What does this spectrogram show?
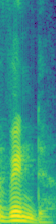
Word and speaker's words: wound: उसकी second form होती है WOUND, उसका प्रोनाउंसिएशन होता है वाउंड, वाउंड, ठीक है। एक शब्द और होता है WIND, वो एज अ नाउन मतलब हवा, उसको बोलते हैं विंड।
